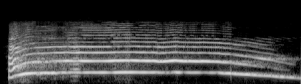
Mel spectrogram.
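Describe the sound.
A person imitates a hound dog's howl: one loud, sustained vocal tone lasting about three seconds, holding steady before sliding downward as it trails off.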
